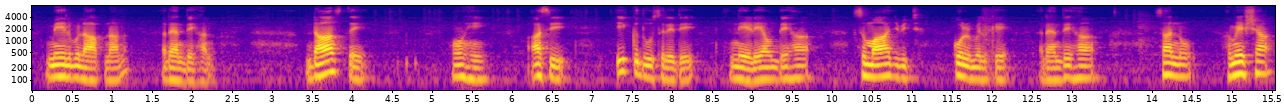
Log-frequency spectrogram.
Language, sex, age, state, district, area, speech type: Punjabi, male, 30-45, Punjab, Pathankot, rural, spontaneous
